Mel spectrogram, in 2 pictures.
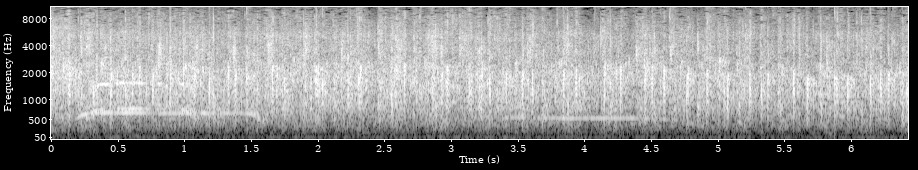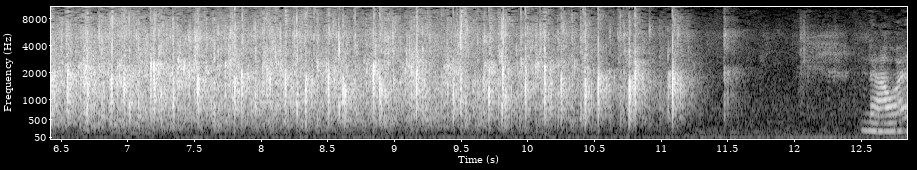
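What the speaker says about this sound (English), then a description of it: "Can you please give a round of applause to our new inducted members?" An audience at a Junior Honor Society induction ceremony applauds the newly inducted members, sustained loud clapping from many people that runs steadily for several seconds, then fades abruptly near the end.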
